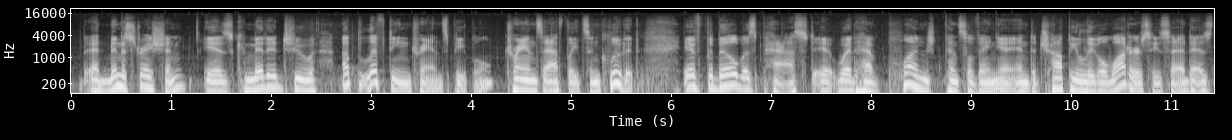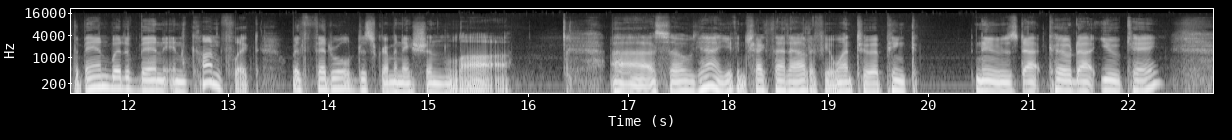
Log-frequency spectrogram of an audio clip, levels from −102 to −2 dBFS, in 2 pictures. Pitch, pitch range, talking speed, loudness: 115 Hz, 105-140 Hz, 140 wpm, -19 LUFS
